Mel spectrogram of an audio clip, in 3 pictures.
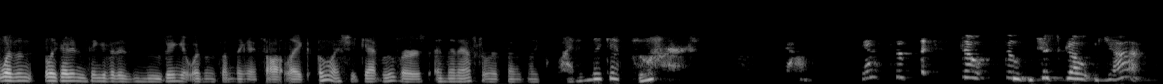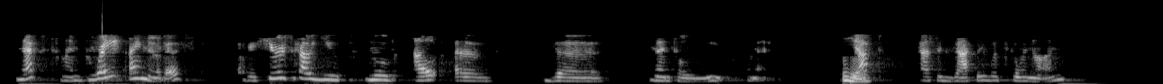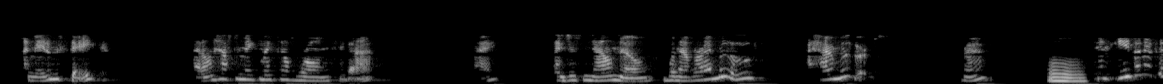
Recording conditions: poor sound quality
